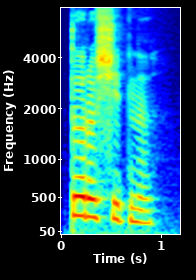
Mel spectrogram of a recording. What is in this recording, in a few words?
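"тӧрӧщитны", Komi, female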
